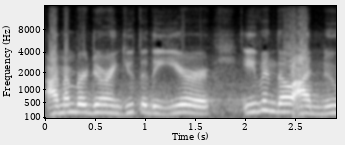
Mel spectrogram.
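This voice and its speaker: Over light background noise, a woman talks at a fairly quick pace. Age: young. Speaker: youth advocate. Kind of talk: casual chat. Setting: live at a conference. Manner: animated. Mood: earnest, reflective. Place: hall. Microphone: handheld.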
